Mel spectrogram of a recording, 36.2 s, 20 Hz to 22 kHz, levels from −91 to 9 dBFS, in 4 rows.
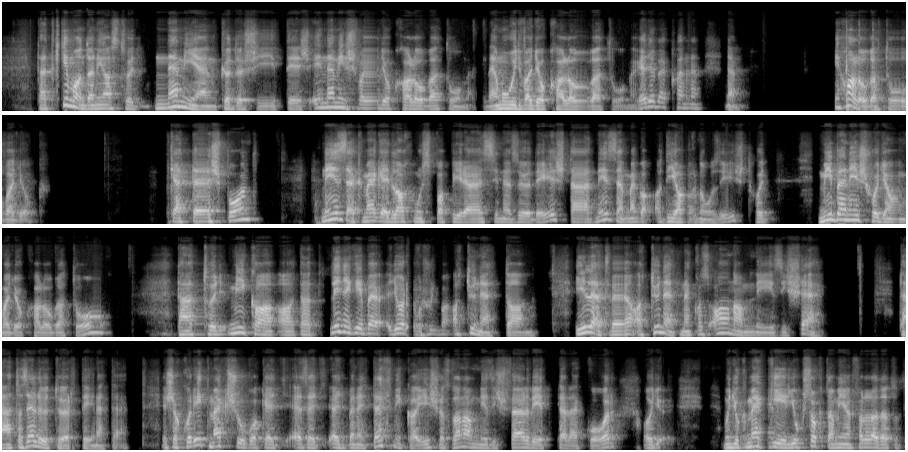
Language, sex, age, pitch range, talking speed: Hungarian, male, 30-49, 110-155 Hz, 135 wpm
